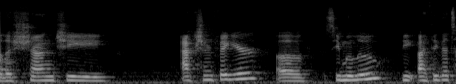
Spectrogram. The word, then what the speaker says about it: Simu Liu: when I saw the Shang-Chi action figure of Simu Liu. I think that's how you pronounce his name, Simu Liu.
